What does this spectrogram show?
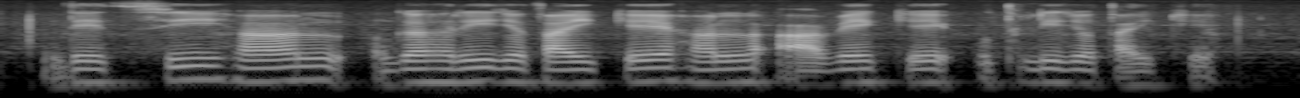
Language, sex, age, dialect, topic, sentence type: Chhattisgarhi, male, 18-24, Western/Budati/Khatahi, agriculture, question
